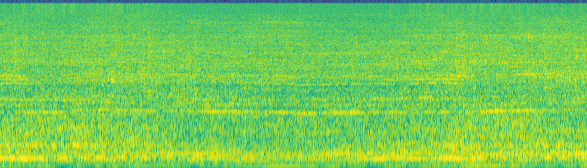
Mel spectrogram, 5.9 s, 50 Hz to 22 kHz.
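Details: Hoover PowerMax Supreme 850 S3609 1990s canister vacuum, non-original hose, high speed with power brush on: even constant motor whine with smooth airflow hiss, no pulsing, rattle or belt slap; runs very smooth, not the quietest; normal running.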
